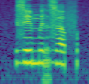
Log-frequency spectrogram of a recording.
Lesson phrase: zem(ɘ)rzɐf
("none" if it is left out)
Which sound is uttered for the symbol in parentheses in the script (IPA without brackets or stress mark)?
ɘ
